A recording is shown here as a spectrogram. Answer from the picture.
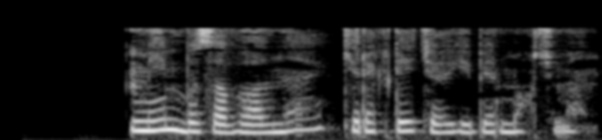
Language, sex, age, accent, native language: Uzbek, female, 19-29, Qashqadaryo, Uzbek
